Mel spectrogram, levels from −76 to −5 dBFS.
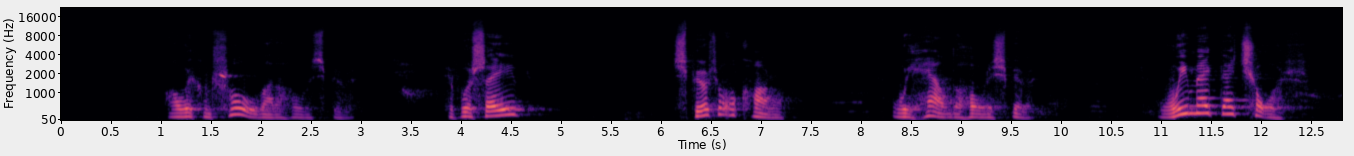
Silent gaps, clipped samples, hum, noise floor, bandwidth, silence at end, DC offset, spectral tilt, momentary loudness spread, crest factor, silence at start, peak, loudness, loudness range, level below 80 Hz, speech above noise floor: none; under 0.1%; none; -80 dBFS; 15.5 kHz; 0.35 s; under 0.1%; -4.5 dB/octave; 18 LU; 20 dB; 1.05 s; -18 dBFS; -34 LUFS; 5 LU; -80 dBFS; 46 dB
